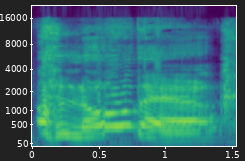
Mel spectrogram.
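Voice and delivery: put-on a playful German accent, drawn out; Flula Borg accent. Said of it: "take it kind of in a Flula Borg direction".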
